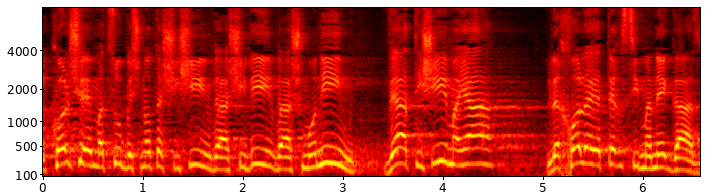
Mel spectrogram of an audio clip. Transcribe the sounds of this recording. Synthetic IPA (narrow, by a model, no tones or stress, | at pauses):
lko̞lʃeemːat͡subeʃno̞t̪haʃiʃimveaʃivimveaʃmo̞nim | ve̞hat̪iʃimaja | le̞χo̞lajote̞ʁsimane̞ɡaz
